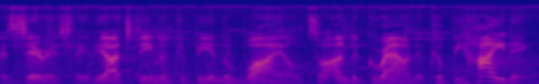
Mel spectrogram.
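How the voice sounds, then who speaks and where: A young male fantasy warrior from a video game, bright and forceful in a lowish register. He is earnest and good-natured, slipping into wry, understated asides. There is some noise behind the voice. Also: sing-song, a little fast. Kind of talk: video game dialogue acting.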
